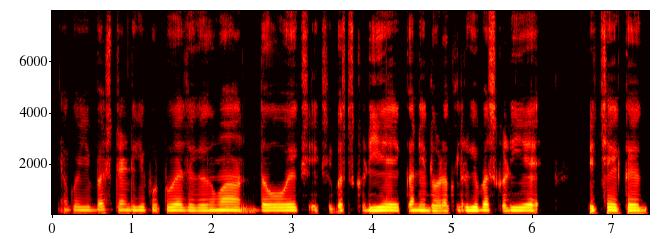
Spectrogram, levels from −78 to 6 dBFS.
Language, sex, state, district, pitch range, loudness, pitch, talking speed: Marwari, male, Rajasthan, Churu, 105-110 Hz, -20 LUFS, 110 Hz, 215 wpm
